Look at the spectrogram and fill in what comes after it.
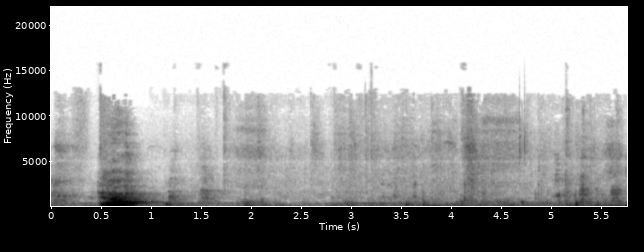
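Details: Gustl, a German Wirehaired Pointer (Deutsch Drahthaar) puppy in his third week of bench training indoors, gives one short, loud, harsh bark-like yelp near the start, then only quiet room noise follows.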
